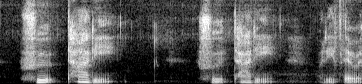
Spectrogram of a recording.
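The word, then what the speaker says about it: 二人: Now in the example, I've chosen 2 people, which is pronounced futari, futari.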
